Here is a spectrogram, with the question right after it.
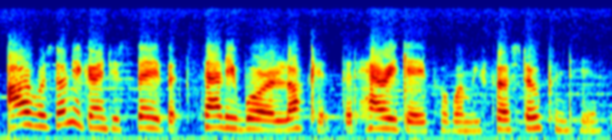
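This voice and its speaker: A woman's voice: fairly high pitch, fast, soft background music, lightly acted. An actress playing an earnest, obliging young showgirl singer in an old-time detective drama, telling things dramatically. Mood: earnest recounting. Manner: earnest, dramatic, gossipy recounting. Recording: muffled old radio-era recording.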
